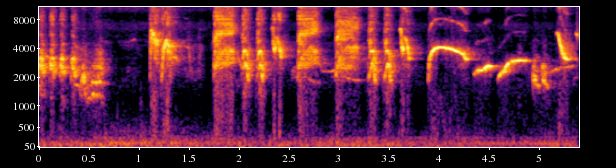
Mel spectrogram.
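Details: Ngeplong-style Oriental magpie-robin training song for stirring a reluctant bird to sing: loud harsh, buzzy bursts in quick succession, closing with clear, arching whistles that rise and fall.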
